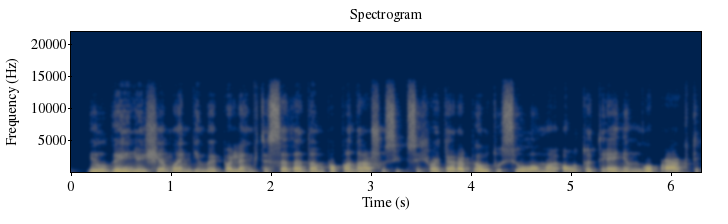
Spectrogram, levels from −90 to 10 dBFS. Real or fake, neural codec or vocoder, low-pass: fake; codec, 44.1 kHz, 2.6 kbps, SNAC; 14.4 kHz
